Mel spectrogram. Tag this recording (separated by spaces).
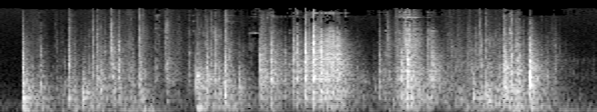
cabinet garage mechanics toolcase tools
